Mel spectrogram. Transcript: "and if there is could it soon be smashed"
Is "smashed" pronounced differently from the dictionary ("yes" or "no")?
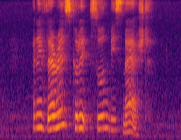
no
